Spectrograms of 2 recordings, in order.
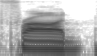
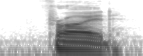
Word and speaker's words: Freud: Yeah, Sigmund Freud came up with it. – Sigmund Freud? – Yes. – Freud. – Yeah, I know. – Oh. – I realized I said it wrong after I said it.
